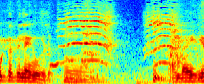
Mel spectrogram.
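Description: Goats bleating: one wavering call about half a second in, and a shorter one near the end.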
